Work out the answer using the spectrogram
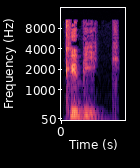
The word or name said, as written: cubique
